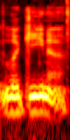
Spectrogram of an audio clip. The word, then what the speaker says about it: Lagina: and Marty lagina lagina it's a vagina spelled with an L they pronounce it lagina O but I also think okay well I also think lagina for those of you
